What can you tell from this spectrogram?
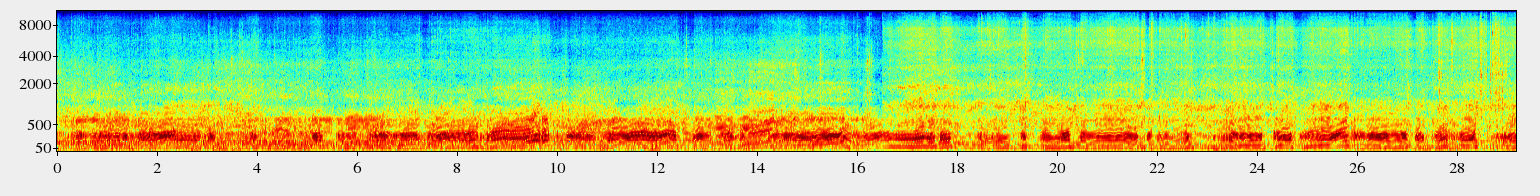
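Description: Enduro dirt bike engine revving up and down over and over with repeated blips of throttle.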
